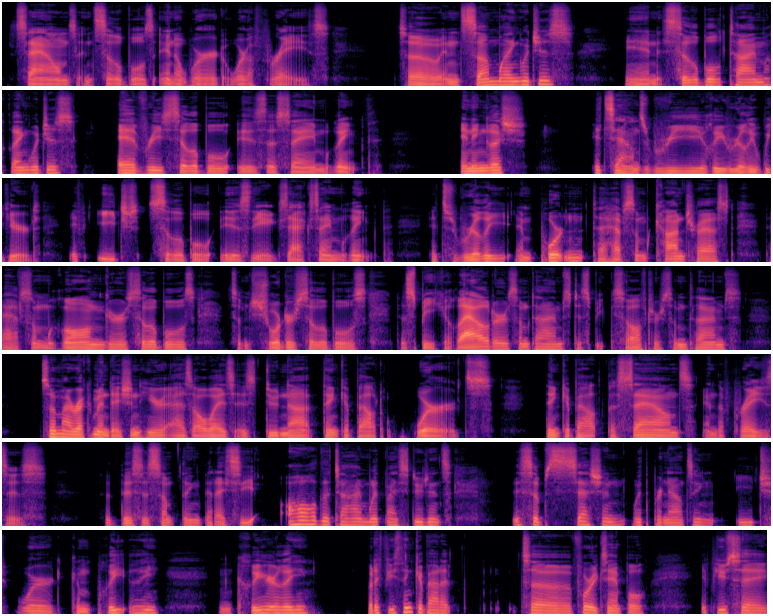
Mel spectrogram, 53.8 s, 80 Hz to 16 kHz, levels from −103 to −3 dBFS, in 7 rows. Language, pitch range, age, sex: Portuguese, 100-125 Hz, 30-49, male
